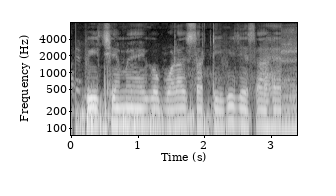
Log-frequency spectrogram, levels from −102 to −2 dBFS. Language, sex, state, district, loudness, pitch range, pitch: Hindi, male, Jharkhand, Deoghar, -19 LUFS, 105-115 Hz, 110 Hz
